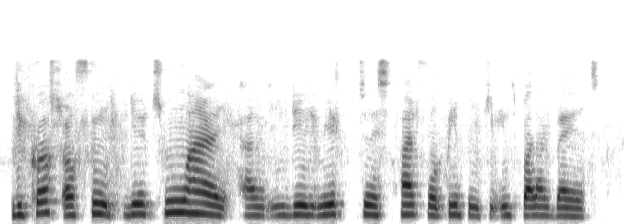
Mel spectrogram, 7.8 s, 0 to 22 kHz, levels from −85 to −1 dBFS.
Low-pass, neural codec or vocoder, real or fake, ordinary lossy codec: 7.2 kHz; codec, 16 kHz, 2 kbps, X-Codec, HuBERT features, trained on LibriSpeech; fake; none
